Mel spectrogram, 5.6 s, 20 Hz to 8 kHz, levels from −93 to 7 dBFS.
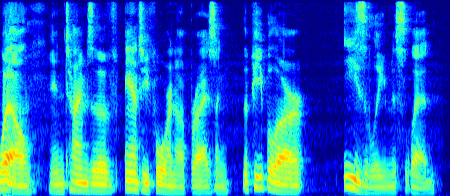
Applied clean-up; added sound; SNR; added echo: neural mask model Resemble Enhance denoiser.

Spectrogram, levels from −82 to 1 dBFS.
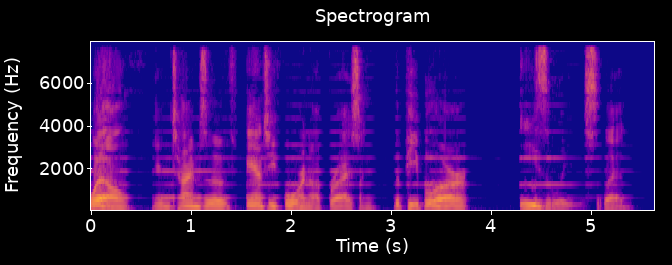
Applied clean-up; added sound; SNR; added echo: neural mask model RNNoise.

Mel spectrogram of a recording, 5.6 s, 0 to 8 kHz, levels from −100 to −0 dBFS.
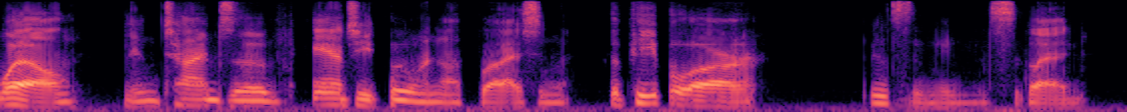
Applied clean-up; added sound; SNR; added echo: neural diffusion model UNIVERSE++.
